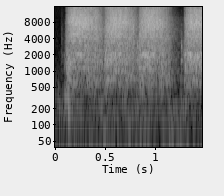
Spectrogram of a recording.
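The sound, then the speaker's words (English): Long-grain white rice being ground in a couple of pulses in a small electric spice mill, also called a coffee grinder: four loud, gritty, hissing bursts in quick succession, each a rough rasping whir separated by brief dips, with no voices. “And what I'm going to do is put it in a spice mill for a second.”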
